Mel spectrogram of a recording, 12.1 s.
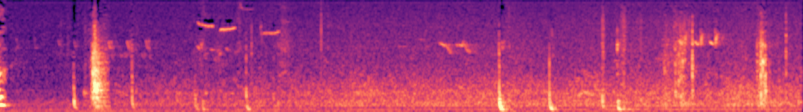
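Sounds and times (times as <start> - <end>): bird chirps: 0.2 - 4.4, 5.4 - 7.2, 10.2 - 10.9
sharp thump: 1.1 - 2.1.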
